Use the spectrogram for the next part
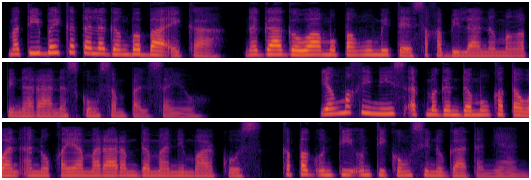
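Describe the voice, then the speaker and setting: A woman's voice: lowish voice, expressive, a little fast, a little mellow, dry recording, clean studio sound, close to an everyday voice. A woman voicing a cruel, jealous female kidnapper in a story reading, taunting and menacing.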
